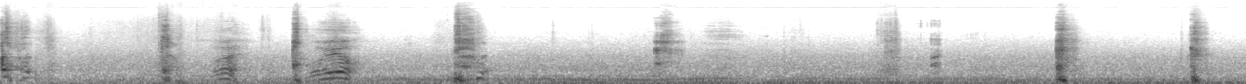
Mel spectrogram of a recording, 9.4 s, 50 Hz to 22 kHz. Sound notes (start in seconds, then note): 0.8 cough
